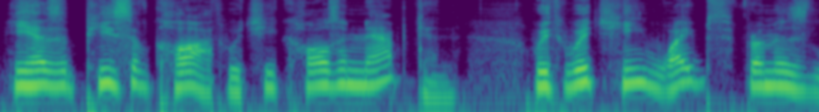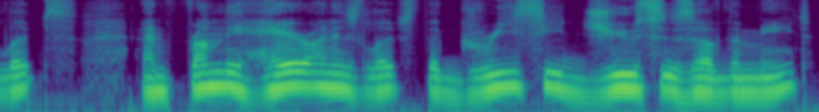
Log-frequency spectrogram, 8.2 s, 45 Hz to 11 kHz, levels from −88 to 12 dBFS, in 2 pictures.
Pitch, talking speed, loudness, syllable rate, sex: 145 Hz, 225 wpm, -19 LUFS, 4.8 syllables/s, male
